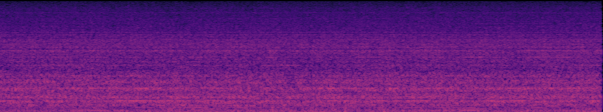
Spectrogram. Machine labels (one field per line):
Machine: fan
